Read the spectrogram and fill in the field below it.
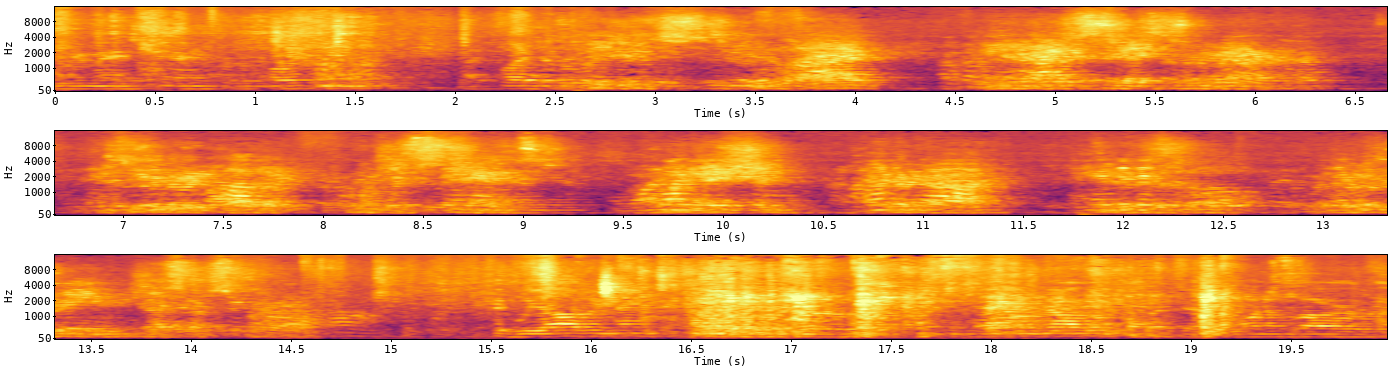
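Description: A group of men and women recite together in unison.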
